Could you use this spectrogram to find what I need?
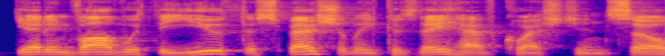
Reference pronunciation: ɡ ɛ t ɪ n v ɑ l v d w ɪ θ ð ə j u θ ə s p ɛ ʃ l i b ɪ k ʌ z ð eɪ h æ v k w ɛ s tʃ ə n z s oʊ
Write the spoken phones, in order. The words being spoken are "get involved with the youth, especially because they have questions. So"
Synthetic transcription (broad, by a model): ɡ ɛ t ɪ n v ɑ l v d w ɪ ð ə j u θ ə s p ɛ ʃ l i k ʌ z ð eɪ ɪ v k w ɛ s tʃ ə n z s oʊ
